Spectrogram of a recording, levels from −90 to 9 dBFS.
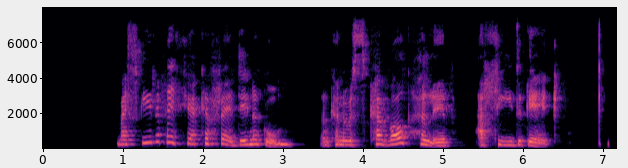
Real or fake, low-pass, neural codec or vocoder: fake; 7.2 kHz; codec, 16 kHz, 8 kbps, FreqCodec, larger model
